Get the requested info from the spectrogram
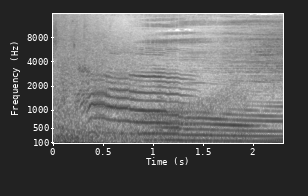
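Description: A cartoon panda's long wailing cry. It rises quickly about a third of a second in, then slides slowly and steadily down in pitch.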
